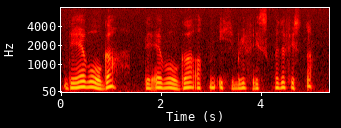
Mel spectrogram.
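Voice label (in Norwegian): dæ æ våga, Numedalsmål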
